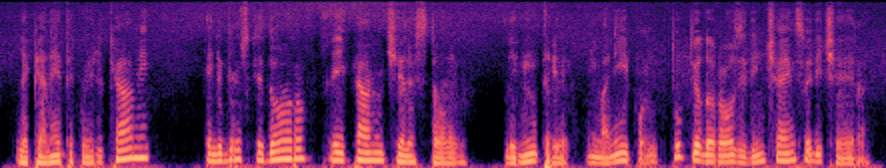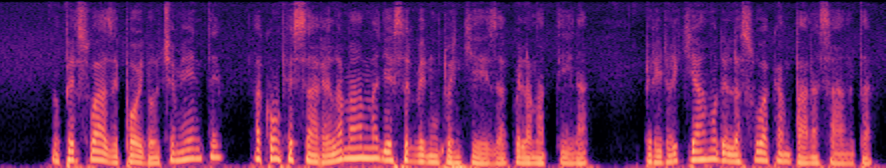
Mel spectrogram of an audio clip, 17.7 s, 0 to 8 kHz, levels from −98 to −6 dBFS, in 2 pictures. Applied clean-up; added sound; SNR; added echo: neural mask model Resemble Enhance denoiser.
